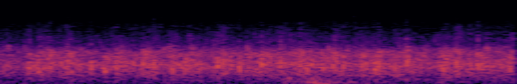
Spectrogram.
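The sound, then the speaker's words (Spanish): Crowd applause for the armed forces and the people who marched in a parade, a thick, even patter of many hands that holds steady throughout. “Vamos a darle un aplauso a toda la Fuerza Armada y al pueblo que desfiló, a todo y a todas.”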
